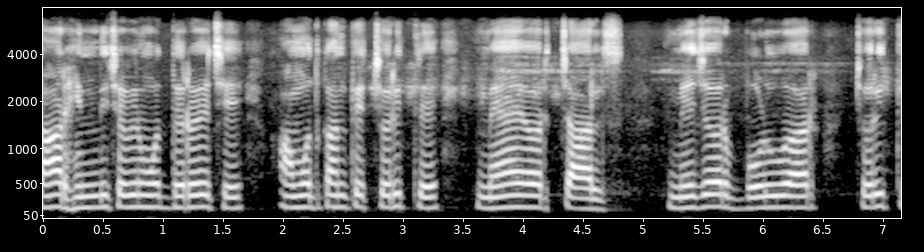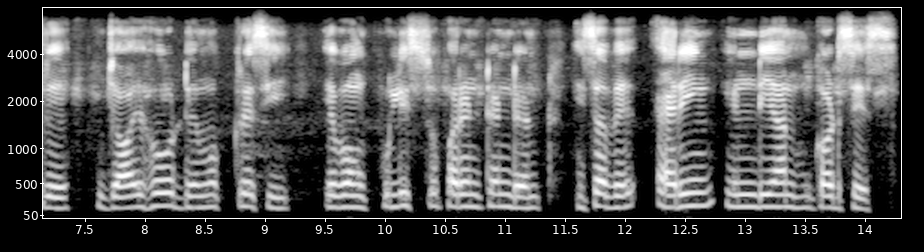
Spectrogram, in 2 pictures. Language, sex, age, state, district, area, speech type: Bengali, male, 18-30, West Bengal, Jhargram, rural, read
